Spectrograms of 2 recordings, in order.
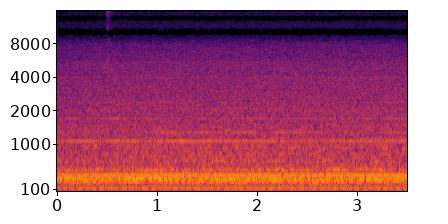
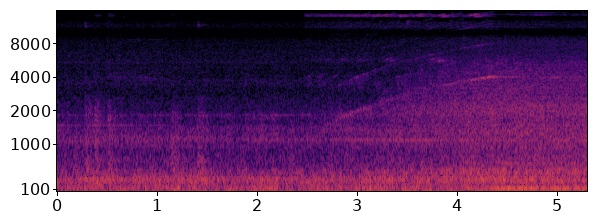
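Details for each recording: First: Air-cooled dual 2.7 GHz Power Mac G5 whose CPU may have been wet, booting into ASD: loud, steady rushing fan whoosh with a constant hum and no speed changes, fans at full speed; suspected logic board fault, since only CPU0 is detected. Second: Air-cooled dual 2.7 GHz Power Mac G5 after a suspected bad CPU was swapped: fan rush builds smoothly as it powers up, with no earlier droning hum and no startup chime, but it boots. Normal boot, no humming.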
